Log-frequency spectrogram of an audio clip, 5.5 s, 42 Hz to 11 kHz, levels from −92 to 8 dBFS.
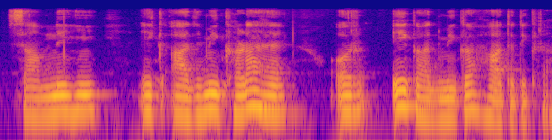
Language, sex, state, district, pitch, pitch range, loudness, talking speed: Hindi, male, Uttar Pradesh, Lalitpur, 125 Hz, 115-130 Hz, -17 LUFS, 150 wpm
